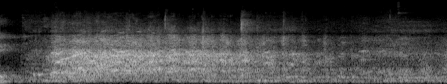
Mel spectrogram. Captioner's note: audience laughing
